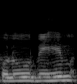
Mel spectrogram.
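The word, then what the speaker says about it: قُلُوبِهِمْ: For a smooth pronunciation, we pronounce whom as him also. So ala qulubihim, upon their hearts.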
